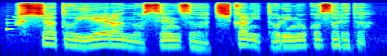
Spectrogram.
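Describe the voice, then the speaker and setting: An actor playing a stern, reserved guardian warrior in a game cutscene, speaking formally in a measured, restrained and archaic way. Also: male voice, fairly low pitch, a little hiss or hum, close to an everyday voice. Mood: grave, reflective. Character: stern, stoic yaksha guardian, reserved and grave. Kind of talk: dramatic game cutscene dialogue.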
